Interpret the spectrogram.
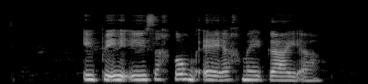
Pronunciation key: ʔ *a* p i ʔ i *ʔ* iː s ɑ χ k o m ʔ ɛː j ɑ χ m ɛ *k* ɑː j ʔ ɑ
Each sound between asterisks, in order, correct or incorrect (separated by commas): incorrect, correct, correct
